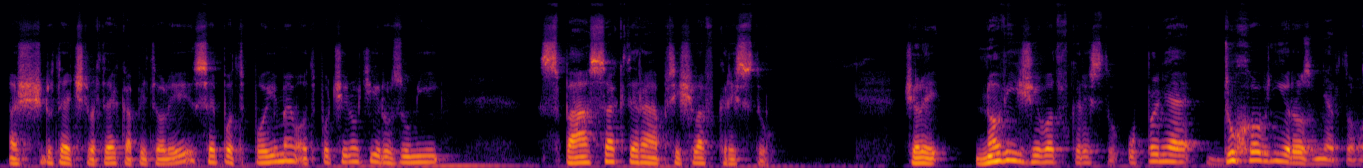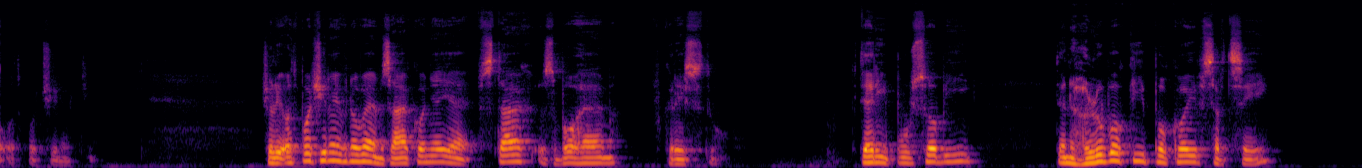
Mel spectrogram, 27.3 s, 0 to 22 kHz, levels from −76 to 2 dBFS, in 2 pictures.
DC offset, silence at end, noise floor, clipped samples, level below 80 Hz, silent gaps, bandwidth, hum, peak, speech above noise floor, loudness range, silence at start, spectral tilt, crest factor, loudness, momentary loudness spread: under 0.1%; 0.95 s; -74 dBFS; under 0.1%; -48 dBFS; none; 19 kHz; none; -4 dBFS; 53 dB; 5 LU; 0.1 s; -6 dB/octave; 20 dB; -22 LUFS; 15 LU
